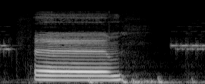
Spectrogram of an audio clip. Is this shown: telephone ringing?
yes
